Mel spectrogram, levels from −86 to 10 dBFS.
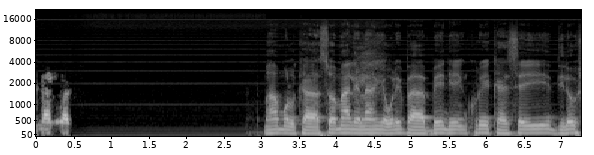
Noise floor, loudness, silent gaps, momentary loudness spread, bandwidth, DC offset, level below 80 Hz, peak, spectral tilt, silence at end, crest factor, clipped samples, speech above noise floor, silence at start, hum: -57 dBFS; -23 LUFS; none; 5 LU; 17 kHz; under 0.1%; -46 dBFS; -6 dBFS; -7.5 dB/octave; 0 s; 18 dB; under 0.1%; 35 dB; 0 s; 50 Hz at -45 dBFS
